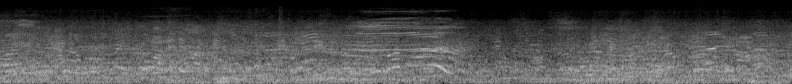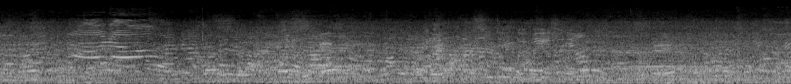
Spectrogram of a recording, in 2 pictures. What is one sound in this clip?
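A dense crowd chatters loudly all around.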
